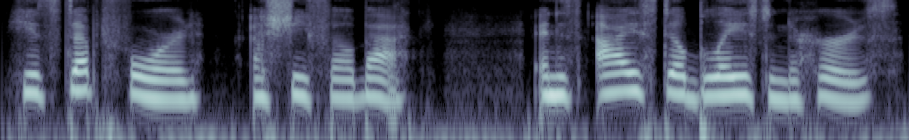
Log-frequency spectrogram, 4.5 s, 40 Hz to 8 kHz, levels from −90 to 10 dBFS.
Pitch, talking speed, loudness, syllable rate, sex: 210 Hz, 200 wpm, -19 LUFS, 5.4 syllables/s, female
